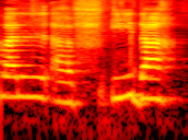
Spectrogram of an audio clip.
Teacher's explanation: اس کے اوپر جب وقف آ جائے تو یہ تا ہا ساکن کی آواز میں بدلی جاتی ہے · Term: تا مربوطہ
